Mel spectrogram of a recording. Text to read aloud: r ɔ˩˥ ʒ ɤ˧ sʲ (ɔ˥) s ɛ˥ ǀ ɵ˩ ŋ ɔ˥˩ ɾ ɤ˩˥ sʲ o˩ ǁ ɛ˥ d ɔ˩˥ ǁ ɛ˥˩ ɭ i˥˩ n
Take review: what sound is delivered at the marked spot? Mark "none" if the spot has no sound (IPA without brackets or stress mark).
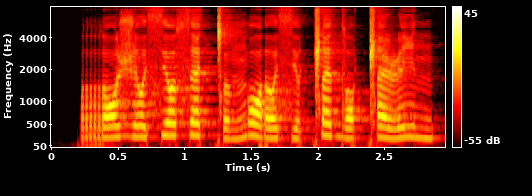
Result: ɔ˥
